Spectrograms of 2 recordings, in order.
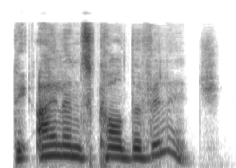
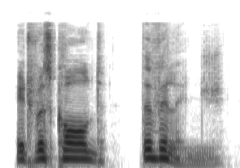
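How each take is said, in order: First: Put-on puzzled, rising child's question; puzzled girl questioning the name. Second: Said in the usual way. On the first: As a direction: ask it in disbelief. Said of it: "Jay asked in puzzlement".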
